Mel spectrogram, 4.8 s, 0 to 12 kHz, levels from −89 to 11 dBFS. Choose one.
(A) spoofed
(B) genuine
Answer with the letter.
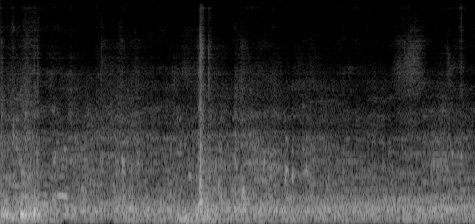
A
